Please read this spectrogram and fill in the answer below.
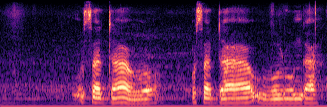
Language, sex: Venda, male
